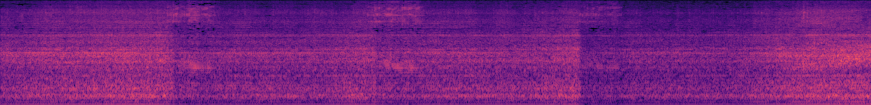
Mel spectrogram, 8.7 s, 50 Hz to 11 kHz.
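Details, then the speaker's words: Fordson E27N valve job, valve refacing machine with coolant on, stone set to 44.5°: steady motor hum under light gritty rasp swelling and easing as stone cuts the valve face; normal cut. "There it is, running out nicely on the valve. There we go, you can just hear it."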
